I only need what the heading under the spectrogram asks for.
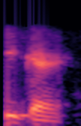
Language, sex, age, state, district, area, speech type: Sindhi, male, 45-60, Uttar Pradesh, Lucknow, rural, conversation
